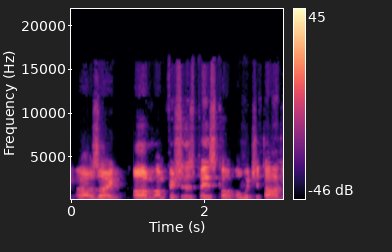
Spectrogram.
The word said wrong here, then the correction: Ouachita: He's like, that's Ouachita, son.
